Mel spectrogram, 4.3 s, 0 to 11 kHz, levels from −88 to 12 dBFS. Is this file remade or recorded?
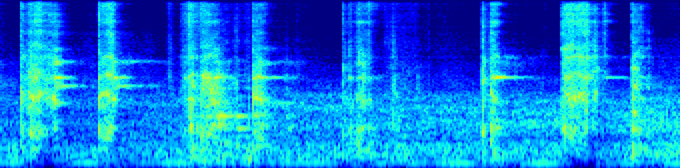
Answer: remade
